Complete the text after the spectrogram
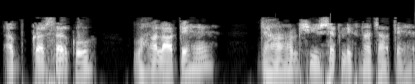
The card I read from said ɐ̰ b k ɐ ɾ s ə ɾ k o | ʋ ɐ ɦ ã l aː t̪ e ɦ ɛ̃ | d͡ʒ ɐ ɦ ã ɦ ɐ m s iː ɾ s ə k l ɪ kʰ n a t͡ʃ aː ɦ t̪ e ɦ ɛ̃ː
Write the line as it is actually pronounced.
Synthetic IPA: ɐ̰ b k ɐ ɾ s ə ɾ k o | ʋ ɐ ɦ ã l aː t̪ e ɦ ɛ̃ | d͡ʒ ɐ ɦ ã ɦ ɐ m ʃ iː ɾ ʃ ə k l ɪ kʰ n a t͡ʃ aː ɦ t̪ e ɦ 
